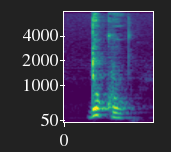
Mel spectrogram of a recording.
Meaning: 1. money, dough 2. fruit of the tree Lansium domesticum
- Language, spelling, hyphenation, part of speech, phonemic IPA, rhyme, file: Dutch, doekoe, doe‧koe, noun, /ˈdu.ku/, -uku, Nl-doekoe.ogg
